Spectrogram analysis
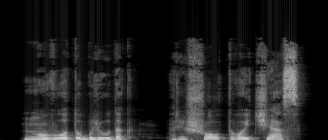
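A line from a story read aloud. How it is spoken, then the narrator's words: Through clenched teeth. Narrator (Russian): Процедил я сквозь зубы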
